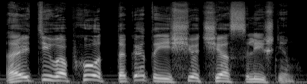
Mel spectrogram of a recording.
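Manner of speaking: ordinary delivery, nothing marked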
